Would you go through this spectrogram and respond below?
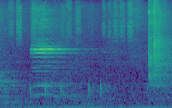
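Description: A pen scratches across paper in a classroom with a few short strokes and taps. A steady room hum and background noise run underneath.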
